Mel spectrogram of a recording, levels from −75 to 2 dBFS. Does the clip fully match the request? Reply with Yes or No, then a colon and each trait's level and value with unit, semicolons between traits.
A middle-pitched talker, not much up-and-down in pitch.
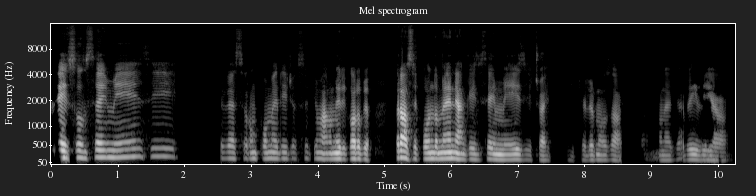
No: medium, 150 Hz; average, 4.0 semitones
